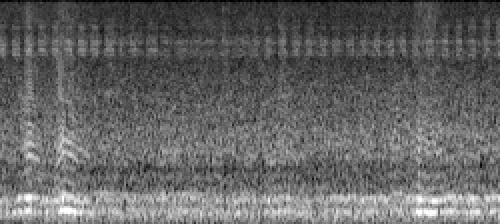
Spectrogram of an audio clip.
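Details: Bee swarm leaving its hive, a dense steady buzz with a low hum band and overtones, brief louder passes of single bees near the start and near the end.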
